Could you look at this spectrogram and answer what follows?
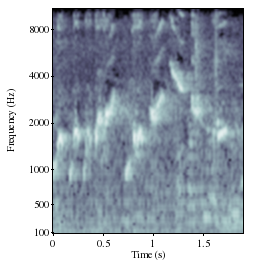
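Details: Aceh white-rumped shama in training for a songbird contest, delivering loud, varied whistled phrases that rise and fall in quick succession, some notes sliding upward to a high finish, with brief pauses between bursts.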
